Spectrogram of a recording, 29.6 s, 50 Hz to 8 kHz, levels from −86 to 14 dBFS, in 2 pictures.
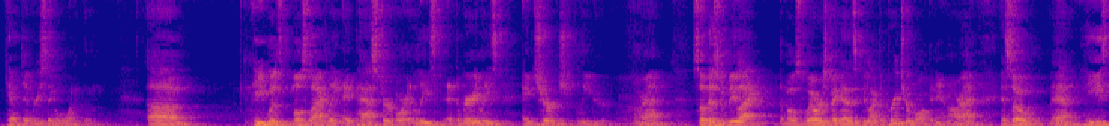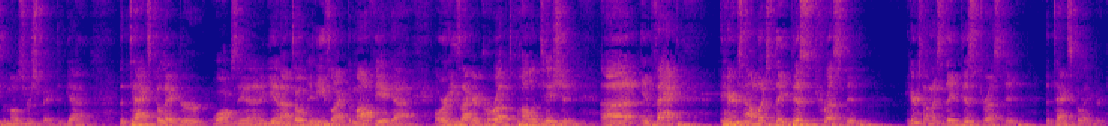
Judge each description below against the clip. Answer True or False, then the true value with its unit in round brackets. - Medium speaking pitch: False (130 Hz)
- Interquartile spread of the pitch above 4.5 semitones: True (4.9 semitones)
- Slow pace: False (180 wpm)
